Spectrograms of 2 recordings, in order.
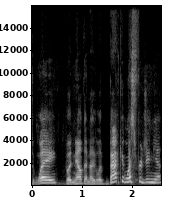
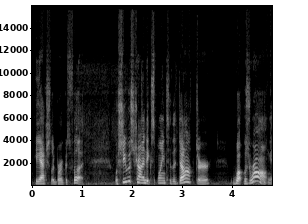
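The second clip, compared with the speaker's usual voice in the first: usual speaking voice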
